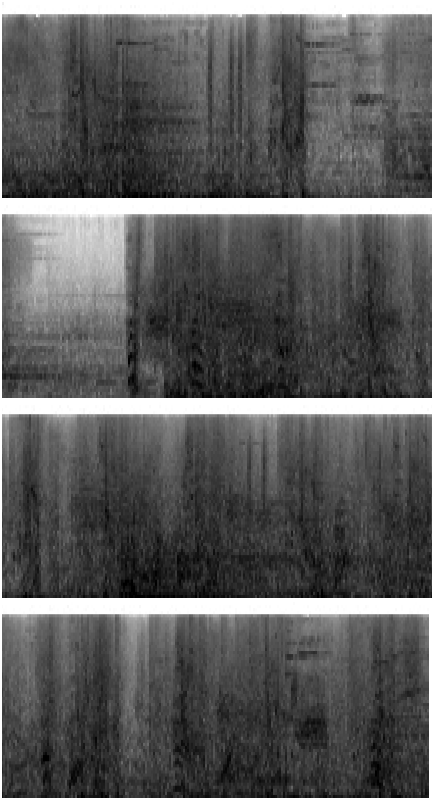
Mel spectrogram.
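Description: Magic spells crackle and whoosh during a fight in a video game.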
